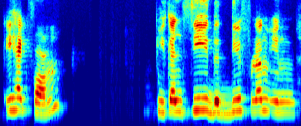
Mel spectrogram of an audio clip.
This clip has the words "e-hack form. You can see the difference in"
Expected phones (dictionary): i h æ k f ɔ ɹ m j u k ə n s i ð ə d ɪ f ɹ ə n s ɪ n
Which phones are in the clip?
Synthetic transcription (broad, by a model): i h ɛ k f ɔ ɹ m j u k ə n s i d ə d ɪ f ɹ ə n ɪ n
